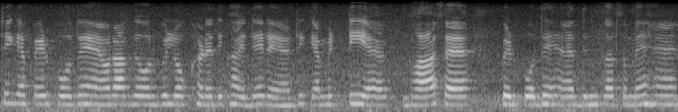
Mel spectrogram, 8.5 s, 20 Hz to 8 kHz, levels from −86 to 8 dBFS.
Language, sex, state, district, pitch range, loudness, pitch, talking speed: Hindi, female, Haryana, Rohtak, 220-230 Hz, -17 LUFS, 225 Hz, 200 wpm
